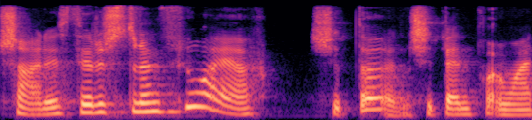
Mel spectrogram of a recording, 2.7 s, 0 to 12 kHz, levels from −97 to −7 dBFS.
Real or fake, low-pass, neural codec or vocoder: fake; 9.9 kHz; autoencoder, 22.05 kHz, a latent of 192 numbers a frame, VITS, trained on one speaker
